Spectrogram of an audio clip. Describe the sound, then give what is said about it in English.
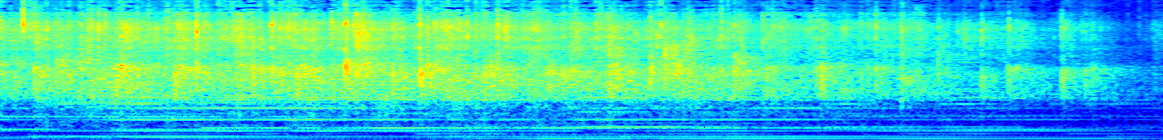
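A church audience claps steadily for several seconds, a dense wash of applause over a low sustained hum, gradually thinning toward the end. “Come on, can we clap our hands?”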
